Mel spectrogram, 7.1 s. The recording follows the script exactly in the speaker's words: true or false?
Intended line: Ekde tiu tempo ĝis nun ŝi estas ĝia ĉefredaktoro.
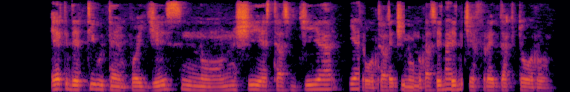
false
